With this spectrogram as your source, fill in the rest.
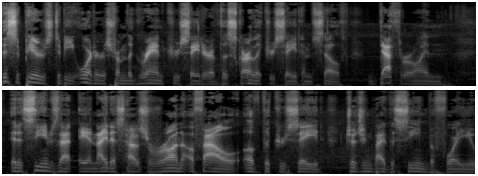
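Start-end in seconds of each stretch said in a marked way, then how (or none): none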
